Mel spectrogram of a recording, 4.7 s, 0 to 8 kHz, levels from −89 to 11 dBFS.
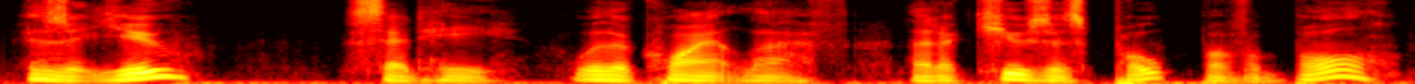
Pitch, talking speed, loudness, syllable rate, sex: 105 Hz, 190 wpm, -19 LUFS, 4.5 syllables/s, male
